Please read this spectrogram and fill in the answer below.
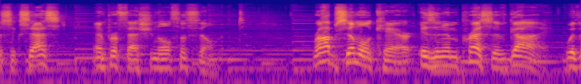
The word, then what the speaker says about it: Simmelkjaer: Sure, there have been hills and valleys along the way for Simmelkjaer, and by the way, that's how you pronounce it. It's Danish, and when you see it in print, you're going to need a pronunciation guide.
